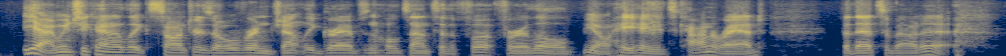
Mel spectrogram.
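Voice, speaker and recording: At a fairly quick pace, a man talks with fairly even intonation and a fairly low pitch in an unremarkable speaking voice. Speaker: podcast co-host. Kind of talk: casual comedic banter podcast. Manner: sarcastic, quick-witted.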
